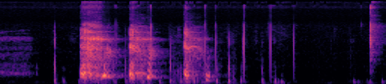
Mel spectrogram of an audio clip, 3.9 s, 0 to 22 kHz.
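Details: A quick run of three harsh, dry coughs, then faint throat clicks and breaths; adult on isolation day 6 of COVID-19, slowly getting better but can't stop coughing.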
